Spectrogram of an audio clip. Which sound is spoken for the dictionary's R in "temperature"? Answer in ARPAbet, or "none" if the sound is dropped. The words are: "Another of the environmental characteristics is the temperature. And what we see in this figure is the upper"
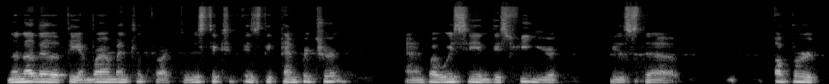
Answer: R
